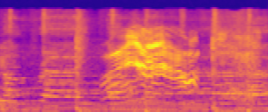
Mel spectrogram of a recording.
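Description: Cats meow in a drawn-out, wavering call rising and falling over a couple of seconds, close by, over a steady background hum.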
